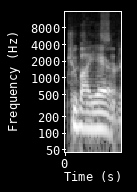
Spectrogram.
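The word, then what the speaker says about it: Jubair: Jubayer has become obsessed with Jubayer is how you pronounce this guy's name.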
